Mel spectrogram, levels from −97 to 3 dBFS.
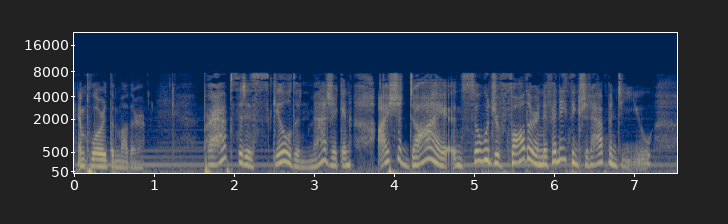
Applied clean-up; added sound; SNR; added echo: none; Bowed string instrument; 20 dB; none.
